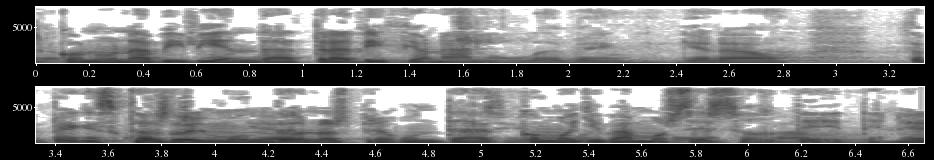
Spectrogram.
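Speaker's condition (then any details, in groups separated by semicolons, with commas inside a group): No condition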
